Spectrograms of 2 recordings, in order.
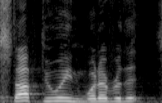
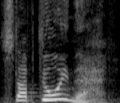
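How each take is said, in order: First: Said in the usual way. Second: Louder, higher second take of stop doing that; emphatic repeat. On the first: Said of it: "If she says". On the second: Shown as a demonstration. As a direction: hammer home stop doing that.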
